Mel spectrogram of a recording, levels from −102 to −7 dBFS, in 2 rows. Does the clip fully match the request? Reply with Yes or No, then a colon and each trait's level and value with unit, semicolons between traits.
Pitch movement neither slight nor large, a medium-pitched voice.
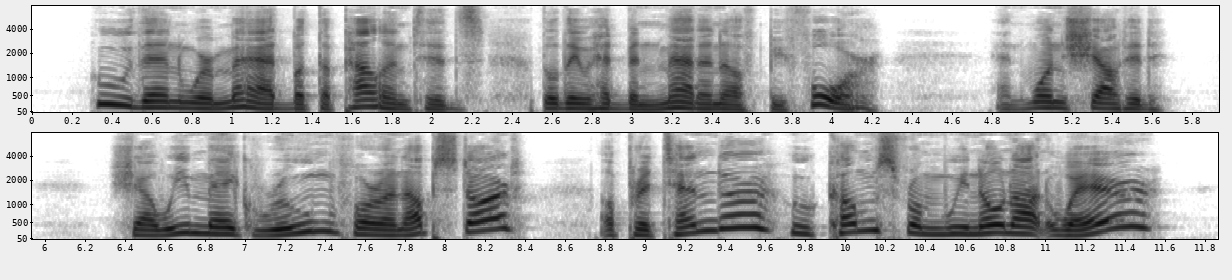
No: wide, 7.6 semitones; medium, 165 Hz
